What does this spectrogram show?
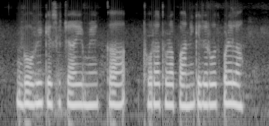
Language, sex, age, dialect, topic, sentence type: Magahi, female, 25-30, Western, agriculture, question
